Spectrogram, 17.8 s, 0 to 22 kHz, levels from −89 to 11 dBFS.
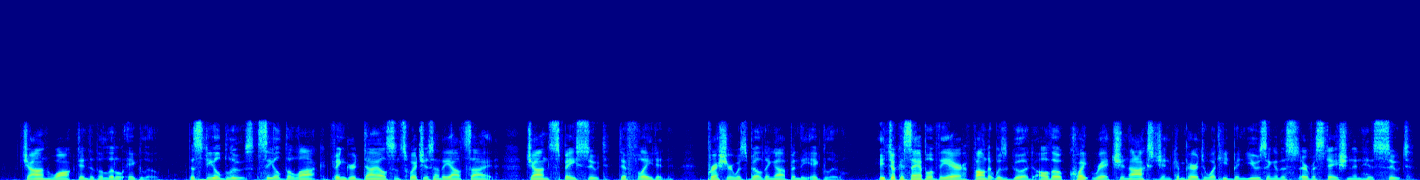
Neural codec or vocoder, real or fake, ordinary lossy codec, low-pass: none; real; AAC, 48 kbps; 7.2 kHz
